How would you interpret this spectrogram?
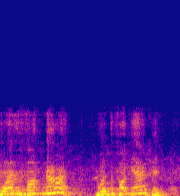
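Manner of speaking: high-pitched acted outrage; indignant demand. Jerry demands to know why the drinks didn't go out, indignant. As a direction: demand an answer, voice jumping up.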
